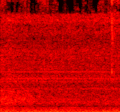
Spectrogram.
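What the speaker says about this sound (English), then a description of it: "If you hear noise, I'm on a busy street," Steady low rumble of traffic on a busy street beside a food truck, continuous and fairly quiet, with no distinct passing vehicle standing out.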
